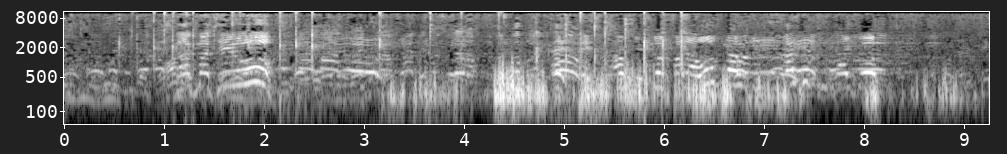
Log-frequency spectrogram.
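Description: Young men shout to each other across an open field, at a distance.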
